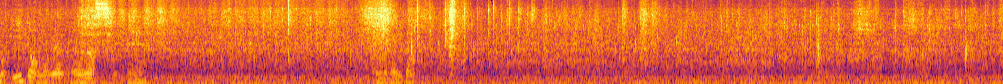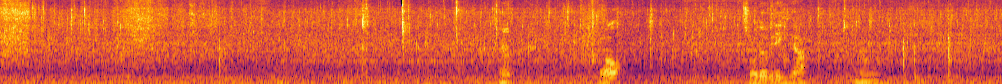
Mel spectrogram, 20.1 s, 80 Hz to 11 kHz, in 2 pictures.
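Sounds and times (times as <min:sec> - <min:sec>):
kitchen fan humming: 0:00.0 - 0:20.0
ladle scraping in a pan: 0:05.3 - 0:12.8.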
